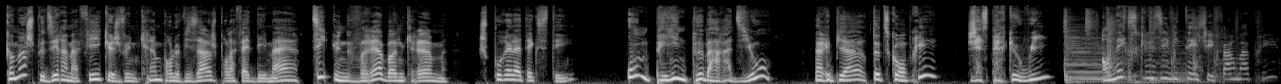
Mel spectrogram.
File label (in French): Publicité; Pharmaprix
